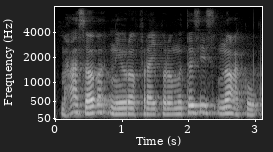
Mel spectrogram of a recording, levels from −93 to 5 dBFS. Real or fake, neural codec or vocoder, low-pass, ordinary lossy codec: real; none; none; none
